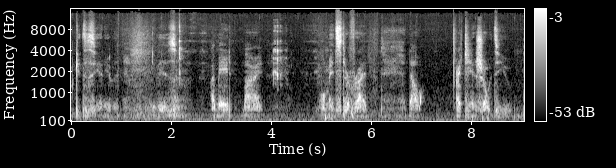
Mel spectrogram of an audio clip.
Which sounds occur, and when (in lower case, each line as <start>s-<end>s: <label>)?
0.0s-1.0s: whispering
0.0s-9.0s: background noise
0.7s-0.9s: human sounds
1.0s-1.7s: breathing
1.5s-2.2s: whispering
2.0s-2.7s: silverware
2.7s-3.2s: whispering
3.4s-3.8s: whispering
4.0s-4.3s: silverware
4.6s-4.9s: silverware
4.9s-5.9s: whispering
6.1s-7.1s: whispering
6.1s-6.7s: breathing
7.6s-8.8s: whispering
7.6s-7.7s: human sounds
9.0s-9.0s: whispering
